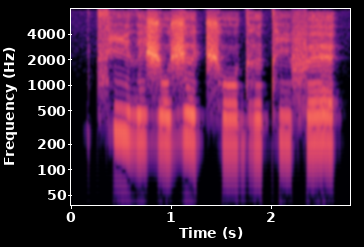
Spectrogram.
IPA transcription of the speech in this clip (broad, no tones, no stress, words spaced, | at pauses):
t͡sʰiðiʒo ʒɘt͡ʃʰodʱɘtʰi fɛ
